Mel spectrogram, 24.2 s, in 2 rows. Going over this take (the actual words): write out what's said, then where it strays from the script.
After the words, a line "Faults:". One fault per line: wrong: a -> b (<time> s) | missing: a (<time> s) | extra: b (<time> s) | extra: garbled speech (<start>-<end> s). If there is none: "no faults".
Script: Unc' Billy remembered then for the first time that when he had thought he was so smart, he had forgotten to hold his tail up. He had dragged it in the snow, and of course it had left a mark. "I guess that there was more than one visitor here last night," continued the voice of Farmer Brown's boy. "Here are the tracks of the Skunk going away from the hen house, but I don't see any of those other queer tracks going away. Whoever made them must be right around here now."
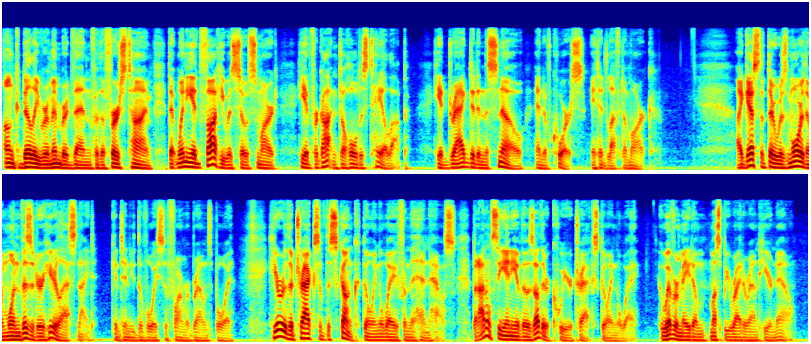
Unc' Billy remembered then for the first time that when he had thought he was so smart, he had forgotten to hold his tail up. He had dragged it in the snow, and of course it had left a mark. "I guess that there was more than one visitor here last night," continued the voice of Farmer Brown's boy. "Here are the tracks of the Skunk going away from the hen house, but I don't see any of those other queer tracks going away. Whoever made them must be right around here now."
Faults:
no faults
